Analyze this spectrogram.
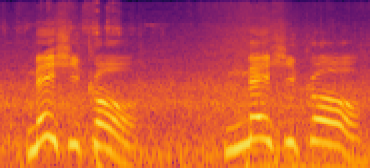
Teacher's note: mexico is stressed on the antepenult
